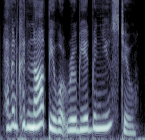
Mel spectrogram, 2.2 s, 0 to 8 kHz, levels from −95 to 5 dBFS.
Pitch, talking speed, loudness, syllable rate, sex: 245 Hz, 275 wpm, -14 LUFS, 6.3 syllables/s, female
